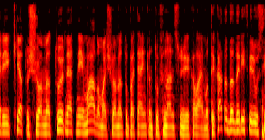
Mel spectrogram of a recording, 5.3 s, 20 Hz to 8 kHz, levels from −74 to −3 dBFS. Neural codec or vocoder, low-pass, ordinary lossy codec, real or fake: none; 7.2 kHz; MP3, 32 kbps; real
